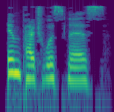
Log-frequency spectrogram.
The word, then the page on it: impetuousness: British English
